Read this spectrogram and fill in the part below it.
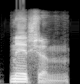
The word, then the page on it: meerschaum: British English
